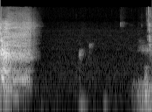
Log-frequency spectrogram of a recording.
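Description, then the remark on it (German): A loud sneeze bursts out at the start, followed by a long quiet pause and then another short, breathy burst of noise. “Gesundheit.”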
